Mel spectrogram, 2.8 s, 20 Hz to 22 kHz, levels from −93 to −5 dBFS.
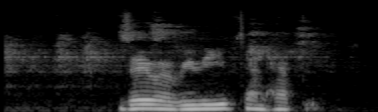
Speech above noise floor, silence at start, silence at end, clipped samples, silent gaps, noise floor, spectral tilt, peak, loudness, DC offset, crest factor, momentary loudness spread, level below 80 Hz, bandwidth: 22 dB; 0.05 s; 0.5 s; under 0.1%; none; -59 dBFS; -6.5 dB/octave; -24 dBFS; -38 LUFS; under 0.1%; 16 dB; 20 LU; -74 dBFS; 13.5 kHz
